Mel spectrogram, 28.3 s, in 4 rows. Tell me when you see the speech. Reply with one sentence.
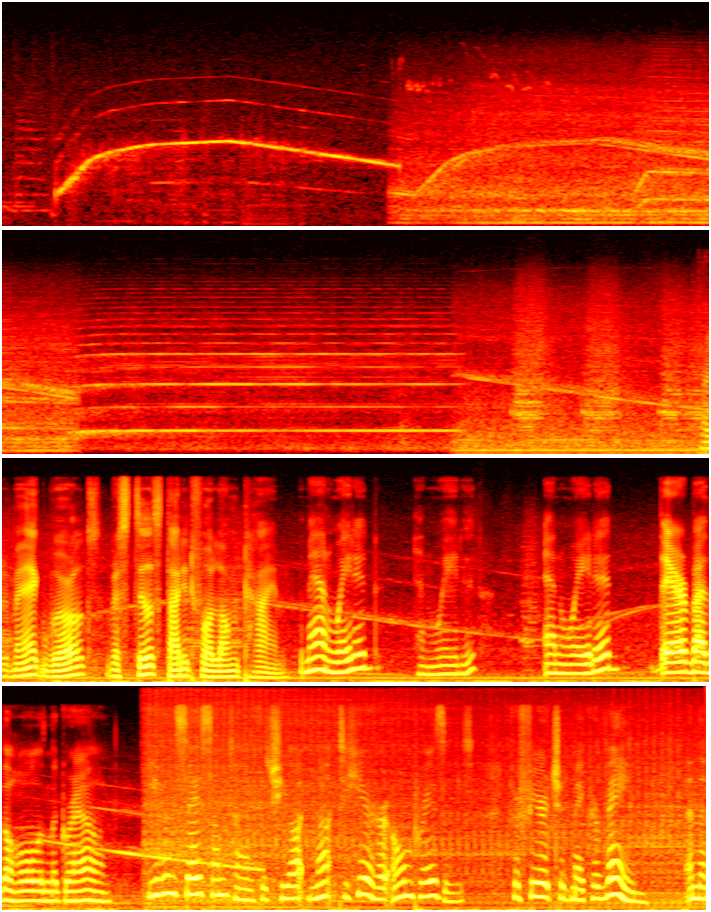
The speech can be heard from 14.1 to 28.2 s.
